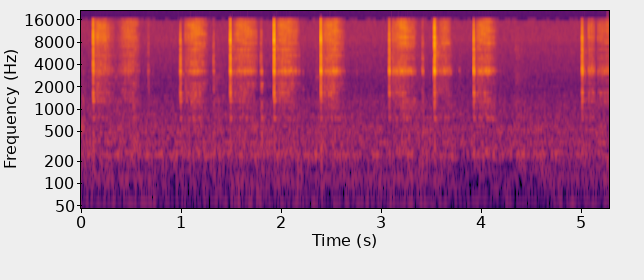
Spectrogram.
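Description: A long fingernail traces and scratches the white letters reading "What's a nice girl..." on a black painted wooden box sign. Bursts of dry, raspy scraping alternate with sharp, bright ticks that ring briefly around 3.2 kHz. The scratching is soft and quiet overall, with little low end.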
